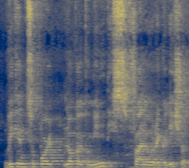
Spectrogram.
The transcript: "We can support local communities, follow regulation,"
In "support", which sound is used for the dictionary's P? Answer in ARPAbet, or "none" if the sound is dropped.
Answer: P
